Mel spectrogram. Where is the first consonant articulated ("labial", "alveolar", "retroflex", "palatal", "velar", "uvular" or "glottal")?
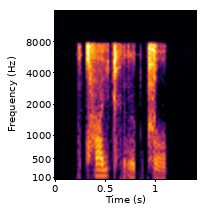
alveolar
